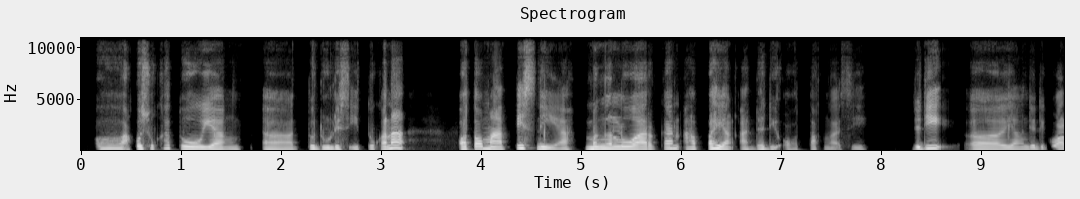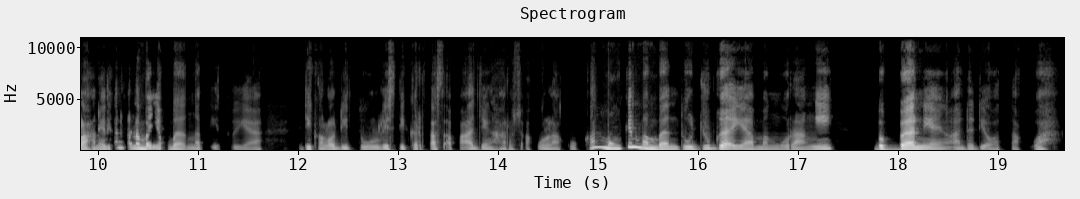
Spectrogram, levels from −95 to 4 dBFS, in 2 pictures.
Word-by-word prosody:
Oh 225 +2 -1
aku 235 - +2
suka 235 +2 -7
tuh 195 -5 +4
yang, 175 -1 +1 0.2
eee, 170 -1 -3
to-do 165 0 -1
list 160 -1 -3
itu 170 0 -8
karena, 265 +10 +4 0.5
otomatis 210 +2 +3
nih 190 -6 +4
ya 140 - -3 0.2
mengeluarkan 210 +2 +4
apa 195 +2 -3
yang 210 -6 +6
ada 160 +3 -8
di 170 - -9
otak 195 +7 -16
nggak 130 - -15
sih? 160 +1 -18 0.5
Jadi, 195 +9 +2 0.4
eee, 185 -1 0
yang 180 0 -5
jadi 170 -1 -6
kewalahan 165 -1 -3
ini 180 +5 -11
kan 290 - -11
karena 230 -4 -6
banyak 160 -4 -4
banget 145 +3 -11
itu 140 0 -28
ya. 140 +2 -22 0.4
Jadi 200 - -10
kalau 155 -2 -12
ditulis 145 +1 -14
di - - -17
kertas 150 +3 -15
apa - - -17
aja 145 - -22
yang 145 - -18
harus 145 0 -22
aku 150 -1 -21
lakukan 145 - -14
mungkin 265 +8 0
membantu 185 -6 -2
juga 230 +2 -2
ya 165 0 -9
mengurangi 165 +5 -13 0.4
beban 185 +5 +2
ya 155 -2 -9
yang - - -23
ada 155 0 -17
di 155 - -18
otak. 150 +1 -24
Wah, 180 -1 -15
175 Hz, 170 wpm, -19 LUFS, 155-210 Hz, 0.5 s, yang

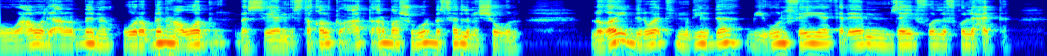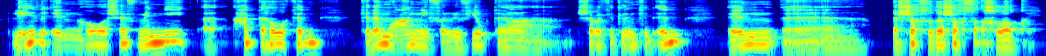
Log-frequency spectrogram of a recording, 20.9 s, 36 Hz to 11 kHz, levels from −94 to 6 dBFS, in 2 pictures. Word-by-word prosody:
وعوضي 105 +6 +2
على 100 +1 +1
ربِّنا 120 -1 -1
وربِّنا 140 +6 +4
عوَّضني، 125 +6 +2
بس - - 0
يعني 95 0 -1
استقلت - - -1
وقعدت - - -3
4 135 -2 0
شهور 125 +3 0
باسلِّم 135 -3 -1
الشُغل. 420 -1 -2 0.7
لغاية 450 - +6
دلوقتي 125 -1 -1
المدير 125 +5 -3
ده 140 +3 -1
بيقول 120 +7 -1
فيّا 135 -1 +1
كلام 120 -2 -1
زي 115 +2 +3
الفُل 115 -1 -3
في - - -7
كل - - -1
حتّة 460 -1 -4 0.5
ليه؟ 155 0 +2
لإن 100 -9 -5
هو 110 +3 0
شاف 130 +2 -1
منّي 155 +7 +1
آآ - - -6 0.2
حتّى 135 +2 -1
هو 125 0 +3
كان 140 +5 -2 0.4
كلامه 130 +2 +1
عنّي 115 -3 0
في - - -4
الreview 85 +7 -5
بتاع 90 -3 -6 0.3
شبكة 105 - -4
linked - - -12 0.2
in 135 - +3 0.6
إن 120 +2 -1
آآ 85 0 -7 0.3
"الشخص - - +5
ده - - +5
شخص - - +4
أخلاقي، 95 -1 +2
125 Hz, 140 wpm, -24 LUFS, 105-135 Hz, 0.7 s, لغاية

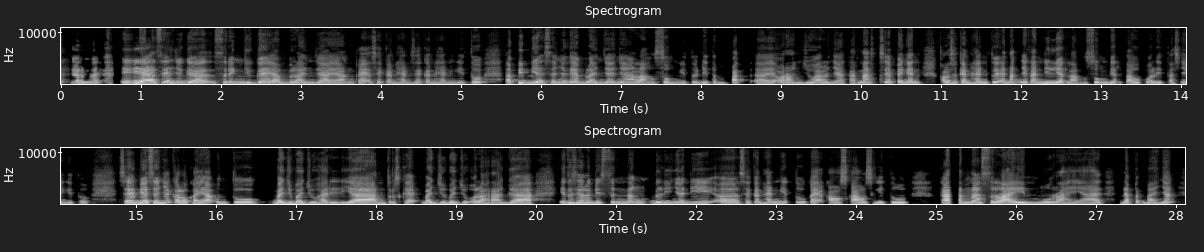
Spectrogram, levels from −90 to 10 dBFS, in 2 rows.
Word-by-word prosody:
karena 230 +5 0 0.3
iya 290 0 +7
saya 295 +2 +3
juga 235 -2 +2
sering 255 +2 -4
juga 205 +5 +1
ya 220 -5 +2
belanja 185 0 -2
yang 180 0 -3
kayak 180 0 -4
second 180 -2 -8
hand 170 -3 -9
second 175 -1 -8
hand 170 -4 -10
gitu, 460 - -2 0.2
tapi 220 +10 +1
biasanya 225 +3 0
saya 280 -1 0
belanjanya 210 +3 -2
langsung 180 +2 -3
gitu 165 +1 -8
di 175 - -3
tempat, 175 +1 -3 0.2
eee, 170 -1 -4
orang 175 +1 -3
jualnya 175 -1 -2
karena 185 +7 -2 0.2
saya 240 0 -2
pengen 205 -1 -1 0.2
kalau 200 - 0
second 200 -2 -1
hand 195 -2 -3
tuh 245 - +2
enaknya 225 -1 -1
kan 250 0 -1
dilihat 200 -4 +3
langsung 180 +4 -3
biar 180 0 -5
tahu 175 +1 -1
kualitasnya 170 +2 -6
gitu. 165 -2 -9 0.4
Saya 320 +4 +5
biasanya 325 +5 +3
kalau 315 -7 +2
kayak 250 -4 +1
untuk 225 -1 +1
baju-baju 210 -1 +3
harian, 195 +7 +5
terus 255 +1 -9
kayak 210 -3 -4
baju-baju 195 0 -1
olahraga, 195 +6 +2 0.3
itu 350 0 +2
saya 350 0 +3
lebih 285 -4 -1
seneng 255 +1 -4
belinya 210 +6 +1
di 270 +2 -5
eee, 225 +1 0
second 240 +1 -6
hand 225 -1 -2
gitu 255 -2 -6
kayak - - -3
kaos-kaos 185 +1 0
gitu, 195 -2 0 0.4
karena 275 +4 +4
selain 205 - +6
murah 210 +2 -2
ya, 160 +5 -3 0.2
dapet 200 +2 -2
banyak, 185 +7 -2
210 Hz, 150 wpm, -23 LUFS, 180-240 Hz, 0.4 s, iya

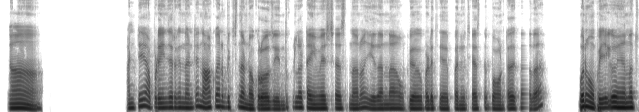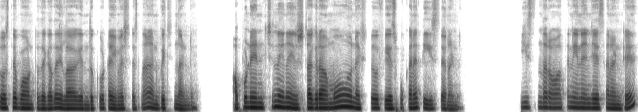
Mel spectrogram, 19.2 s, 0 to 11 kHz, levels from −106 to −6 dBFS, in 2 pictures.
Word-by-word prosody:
ఆ! 120 -4 +2 1.3
అంటే 135 +6 -3
అప్పుడు 140 -2 -3
ఏం 140 - +1
జరిగిందంటే, 140 +1 0
నాకు 150 +4 0
అనిపిచ్చిందండి 150 -6 -1
ఒకరోజు. 110 +1 +2
ఎందుకు 115 +6 -7
ఇలా 150 0 +1
టైం 120 -1 +3
వేస్ట్ 120 0 0
చేస్తన్నాను, 120 +1 -1 0.2
ఏదన్నా 115 +1 0
ఉపయోగపడే 115 -1 -1
పని 110 -1 -1
చేస్తే 110 +1 -4
బావుంటది 110 +1 -1
కదా, 110 -3 -5 0.6
పోనీ 170 +1 +5
ఉపయోగం 140 +3 +4
ఏవైనా 145 +1 +6
చూస్తే 130 +2 +1
బావుంటది 120 -2 +1
కద, 120 - 0
ఇలాగ 115 0 +2
ఎందుకు 110 +2 -5
టైం 115 -2 +2
వేస్ట్ 115 - -5
చేస్తున్నాను 125 +5 -4
అనిపిచ్చిందండి. 115 -2 -3 0.6
అప్పుడు 150 +4 -1
నేనించి 140 0 +1
నేను 150 -2 +4
ఇన్‌స్టాగ్రామూ 130 +3 +2 0.3
నెక్స్ట్ 125 +2 -5 0.2
ఫేస్‌బుక్ 120 +2 -1
అనేది 140 +1 0
తీసేశానండి. 115 -2 -5 0.9
తీసిన 150 +1 -9
తర్వాత 135 -1 -4
నేనేం 140 -2 0
చేశానంటే 125 -2 -1
125 Hz, 135 wpm, -24 LUFS, 115-140 Hz, 1.3 s, ఏవైనా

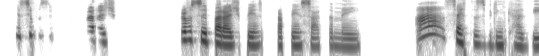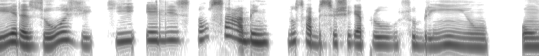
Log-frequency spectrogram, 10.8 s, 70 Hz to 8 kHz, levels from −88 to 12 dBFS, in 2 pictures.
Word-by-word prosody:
E, 370 - -5
se 415 - 0
você 380 -1 -21 0.3
parar 275 -4 +1
de 230 - -12 0.6
pra 275 0 +5
você 270 -3 +7
parar 205 -6 +8
de 175 0 -2
pen 175 -1 -1 0.2
pra 175 - -4
pensar 175 -2 -2
também, 155 -2 -8 0.5
há 435 -2 +6
certas 215 -8 +1
brincadeiras 180 +1 +1
hoje 190 -1 -2
que 250 +4 -4
eles 265 0 -2
não 285 +4 -7
sabem, 250 - +3 0.2
não 235 - -5
sabe. 215 -5 -3
Se 210 +2 -1
eu - - -4
chegar 190 -3 -2
para 180 - -6
o 175 0 -6
sobrinho, 165 -2 -6 0.4
ou 165 - +1
um 165 0 -1
195 Hz, 175 wpm, -23 LUFS, 170-260 Hz, 0.6 s, parar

